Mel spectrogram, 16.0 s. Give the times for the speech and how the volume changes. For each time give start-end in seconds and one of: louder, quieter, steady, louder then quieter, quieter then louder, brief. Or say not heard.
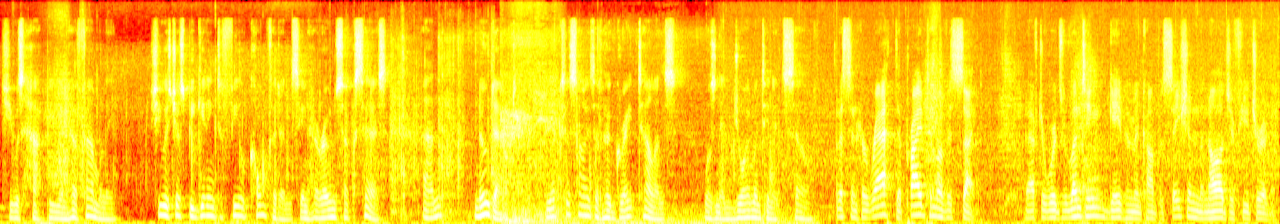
0.0-15.9 steady.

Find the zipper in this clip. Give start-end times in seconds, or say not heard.
0.1-1.1, 6.2-7.1, 11.3-13.8.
